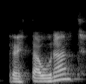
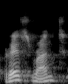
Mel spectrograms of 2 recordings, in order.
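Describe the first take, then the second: First: Restaurant with Spanish vowels and tapped r; Spanish pronunciation. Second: Restaurant clipped to two syllables, English r; English pronunciation. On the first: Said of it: "Restaurant sí en español". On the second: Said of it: "pero restaurant en inglés". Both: Shown as a demonstration.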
